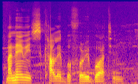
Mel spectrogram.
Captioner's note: background sound of bird song, people talking, insect hissing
